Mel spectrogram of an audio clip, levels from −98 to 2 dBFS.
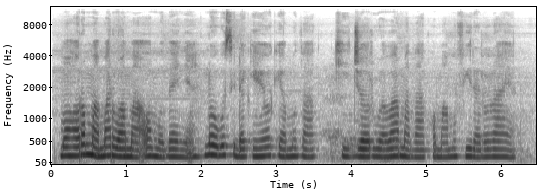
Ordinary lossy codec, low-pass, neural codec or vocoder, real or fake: none; 10.8 kHz; none; real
